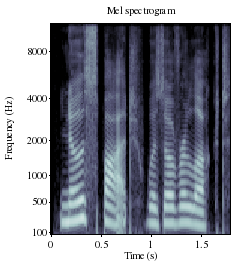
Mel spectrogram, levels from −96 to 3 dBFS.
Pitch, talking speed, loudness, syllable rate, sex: 210 Hz, 135 wpm, -18 LUFS, 4.6 syllables/s, female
